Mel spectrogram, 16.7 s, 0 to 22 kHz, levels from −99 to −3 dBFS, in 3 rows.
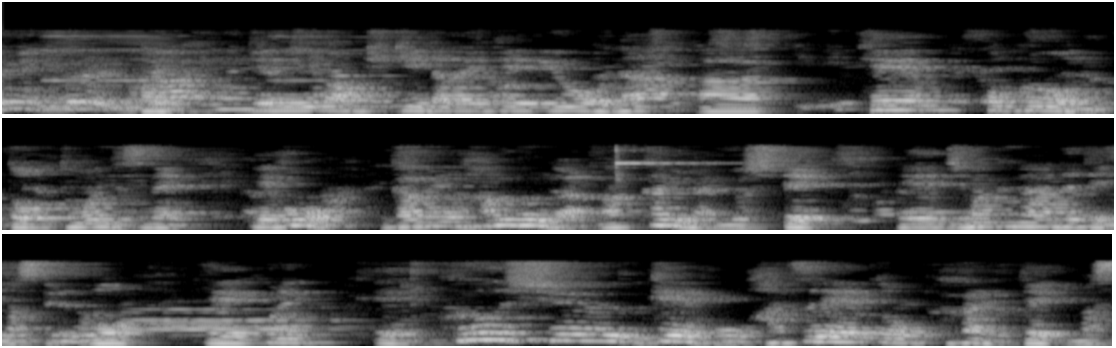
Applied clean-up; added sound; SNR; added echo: classical method WPE with log-MMSE.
